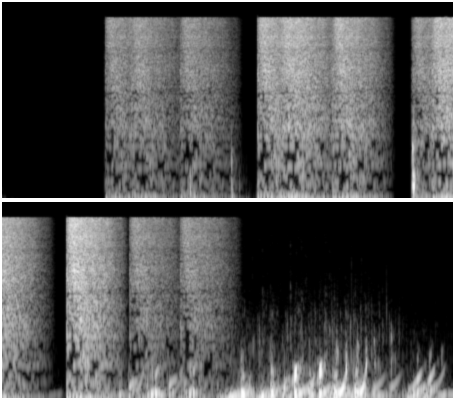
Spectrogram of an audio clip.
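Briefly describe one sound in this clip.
Lava gushes from a bucket and bubbles.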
